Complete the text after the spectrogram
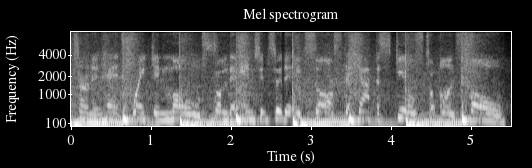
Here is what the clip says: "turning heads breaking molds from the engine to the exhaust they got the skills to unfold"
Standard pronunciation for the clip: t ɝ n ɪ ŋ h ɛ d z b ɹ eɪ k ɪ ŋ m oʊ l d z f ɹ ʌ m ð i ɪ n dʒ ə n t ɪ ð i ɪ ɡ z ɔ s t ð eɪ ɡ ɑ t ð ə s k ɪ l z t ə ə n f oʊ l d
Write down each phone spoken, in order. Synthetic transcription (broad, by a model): t ɝ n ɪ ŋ h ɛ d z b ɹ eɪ k ɪ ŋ m oʊ l d z f ɹ ʌ m ð i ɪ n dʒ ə n t ɪ ð i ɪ ɡ z ɔ s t ð eɪ ɡ ɑ t ð ə s k ɪ l z t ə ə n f oʊ l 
